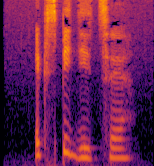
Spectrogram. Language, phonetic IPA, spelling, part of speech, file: Russian, [ɪkspʲɪˈdʲit͡sɨjə], экспедиция, noun, Ru-экспедиция.ogg
- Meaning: dispatch, expedition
